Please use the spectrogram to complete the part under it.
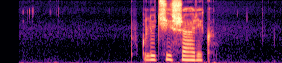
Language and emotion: Russian, neutral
